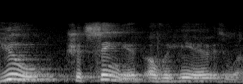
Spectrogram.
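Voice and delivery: normal talking voice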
